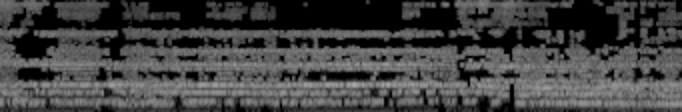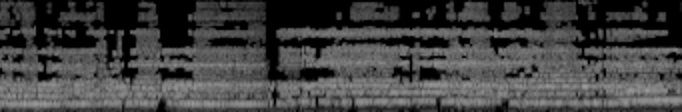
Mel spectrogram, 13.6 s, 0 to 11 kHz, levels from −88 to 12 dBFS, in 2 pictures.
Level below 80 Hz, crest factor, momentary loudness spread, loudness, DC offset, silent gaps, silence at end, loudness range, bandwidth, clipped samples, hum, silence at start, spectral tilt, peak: -76 dBFS; 14 dB; 5 LU; -31 LUFS; under 0.1%; none; 0 s; 3 LU; 11 kHz; under 0.1%; none; 0 s; -3 dB/octave; -18 dBFS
